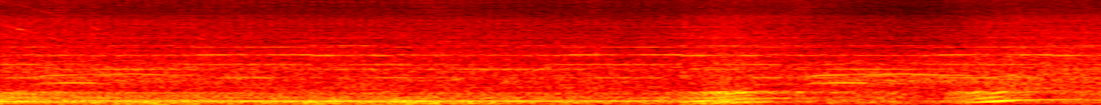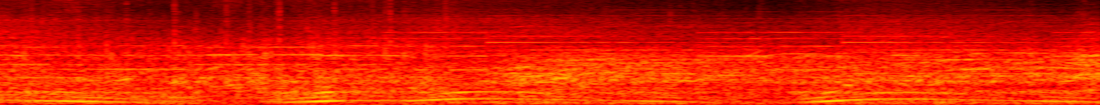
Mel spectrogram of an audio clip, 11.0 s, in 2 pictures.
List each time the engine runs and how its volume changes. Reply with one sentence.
You can hear the engine from 0.0 to 10.9 s, getting quieter.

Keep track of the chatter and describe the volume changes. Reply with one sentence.
The loudness of the chatter goes up.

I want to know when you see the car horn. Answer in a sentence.
You can't hear the car horn here.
